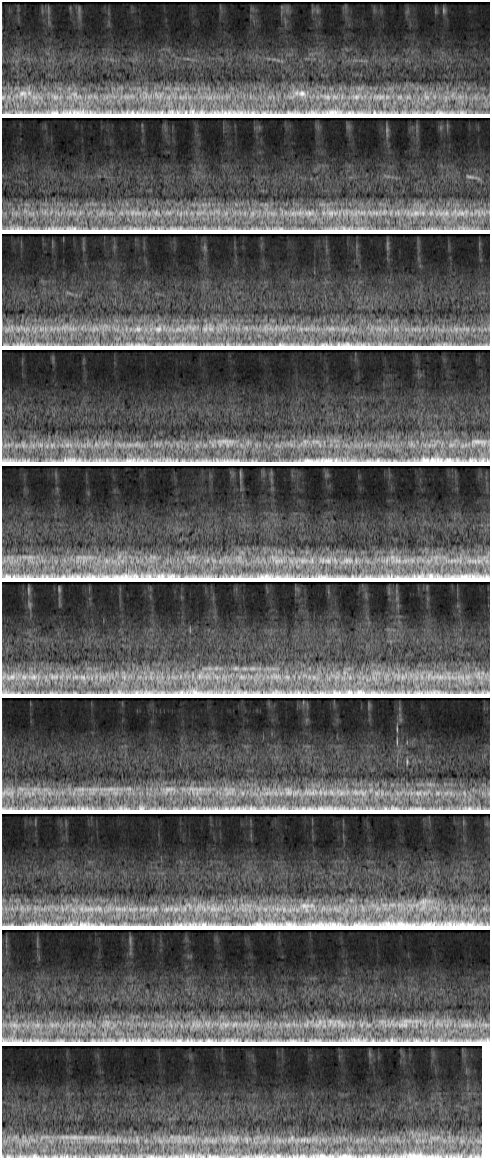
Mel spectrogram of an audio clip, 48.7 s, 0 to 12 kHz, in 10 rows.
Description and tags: svalbard ny aalesund 20060807
The wind sings in the old airship mast in Ny Aalesund, Svalbard. Marantz PMD 671. Sennheiser stereo handmic.
zeppelin, wind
